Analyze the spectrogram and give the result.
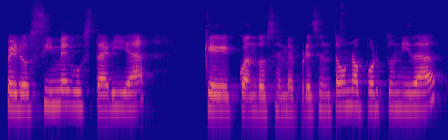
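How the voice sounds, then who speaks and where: A woman's voice: mid-range voice, fairly even intonation, moderate pace. Earnest Mexican woman speaking directly. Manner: earnest, direct, appealing to listeners. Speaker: lawyer and activist guest. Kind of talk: podcast interview.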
